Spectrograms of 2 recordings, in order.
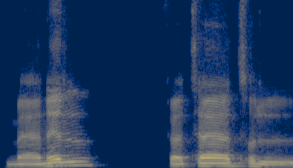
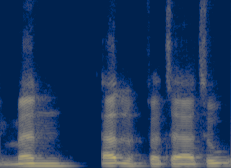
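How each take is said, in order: First: Man runs into the next word as manil. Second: Man and al are said as separate syllables. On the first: The speaker calls it right. "it becomes manil" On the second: The speaker calls it wrong. "You don't say man al fatatu"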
